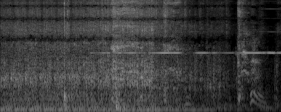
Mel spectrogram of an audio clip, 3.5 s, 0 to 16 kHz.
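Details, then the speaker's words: Sterling semi with Cummins diesel, first start after sitting 8 years: runs steady with over 100 psi oil pressure for a couple of seconds, then fades and dies. "Well, it had over 100 PSI oil pressure, and then she just turned off. So, something's not happy, but it runs, and that's what we were worried about."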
